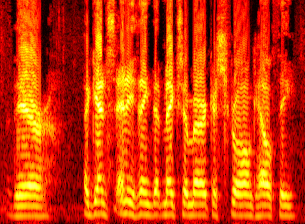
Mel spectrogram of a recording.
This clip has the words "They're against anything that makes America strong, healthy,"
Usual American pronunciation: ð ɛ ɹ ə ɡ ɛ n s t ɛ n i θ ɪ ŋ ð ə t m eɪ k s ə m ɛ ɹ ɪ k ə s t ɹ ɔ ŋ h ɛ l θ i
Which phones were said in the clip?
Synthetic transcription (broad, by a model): ð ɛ ɹ ə ɡ ɛ n s t ɛ n i θ ɪ ŋ ð ə t m eɪ k s ə m ɛ ɹ ɪ k ə s t ɹ ɔ ŋ h ɛ l θ i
